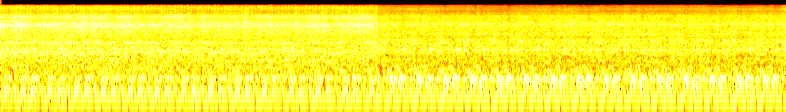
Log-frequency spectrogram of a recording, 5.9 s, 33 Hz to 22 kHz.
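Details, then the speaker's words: 2020 Ford F-150, 5.0 Coyote V8 with 10R80 10-speed, about 30,000 miles, aftermarket exhaust; smooth, even idle with cam phasers audibly adjusting timing, no valve-train tick or bell-housing typewriter noise; normal idle. "I don't hear anything this thing Purge like a kitten you can hear the cam phasers going adjusting the timing but um the engine sounds really really good"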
